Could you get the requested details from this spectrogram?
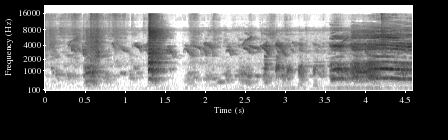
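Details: A Pelung × Bangkok crossbred rooster sunbathing in the morning gives a few short clucks, then starts a loud, sustained crow.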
